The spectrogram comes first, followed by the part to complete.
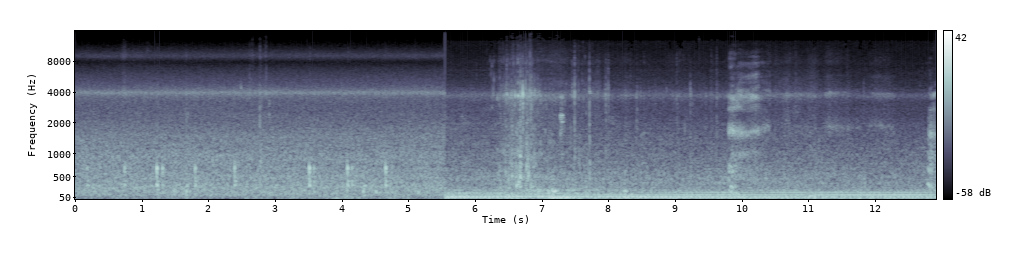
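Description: Open-air ambience from a kayak on a river: a steady hiss with faint small taps, then, after a sudden change about halfway, a steady low rumble of wind on the microphone with a few brief sharper sounds.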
